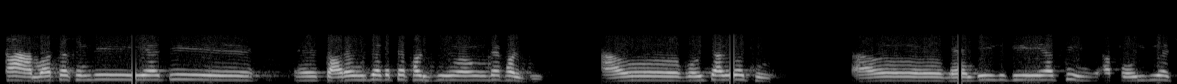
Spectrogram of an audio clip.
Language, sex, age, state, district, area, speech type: Odia, male, 45-60, Odisha, Dhenkanal, rural, conversation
